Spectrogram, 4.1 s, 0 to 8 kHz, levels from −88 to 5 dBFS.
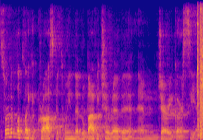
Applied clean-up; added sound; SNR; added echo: none; Slam; 6 dB; reverberation time 1.0 s.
